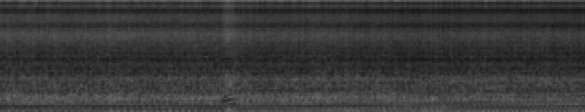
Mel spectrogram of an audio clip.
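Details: Washing machine spin dryer after fixing the thumping ("gleduk") by addressing the loose motor shaft bolt under the machine or the broken motor mount spring: a smooth, steady hum rising in pitch as the drum spins up fast, with no thumping or rattling. The spin is now normal.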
